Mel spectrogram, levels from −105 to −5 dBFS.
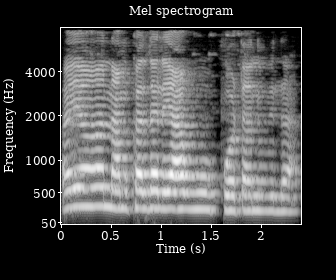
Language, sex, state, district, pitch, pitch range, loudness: Kannada, female, Karnataka, Mysore, 250 Hz, 230-265 Hz, -17 LUFS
